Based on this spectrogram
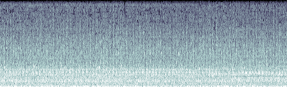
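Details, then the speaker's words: Cummins diesel truck at steady idle after an AC recharge, though the system may still be slightly low: constant low hum with no knocks; AC compressor operating normally at idle. "but it is working definitely have air conditioning now"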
